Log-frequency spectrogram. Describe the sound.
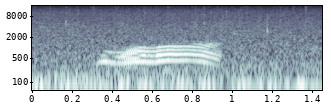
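Steady rain hisses as a storm approaches, a dense, even wash of noise throughout, with a brief tonal, harmonic sound rising over it in the middle.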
